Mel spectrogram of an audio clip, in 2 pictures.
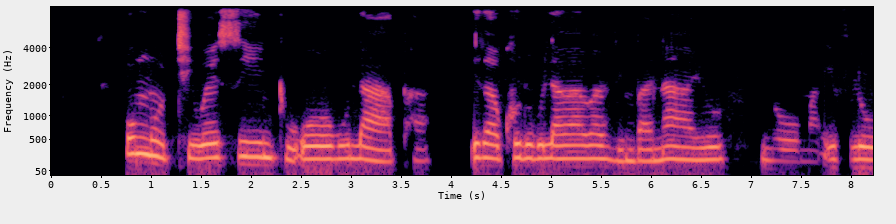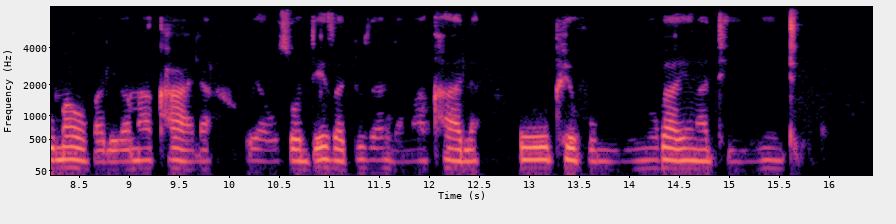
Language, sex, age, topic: North Ndebele, female, 25-35, health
